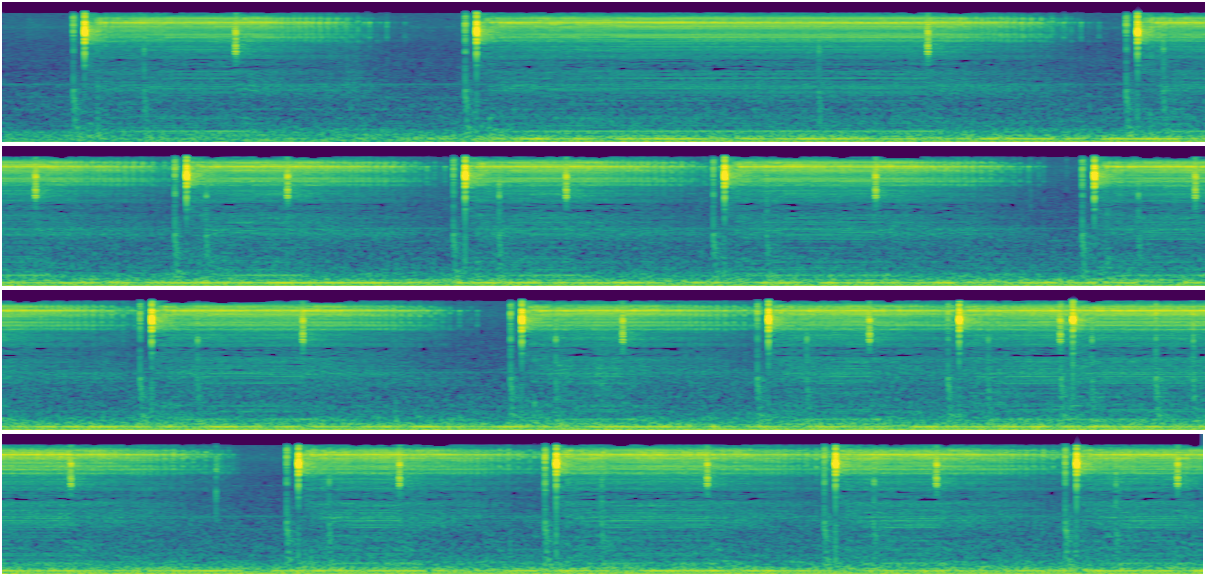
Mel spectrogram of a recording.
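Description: Small relay on a microcontroller relay board clicking over and over, roughly once or twice a second, each time a received radio packet closes it to run a small DC motor for about a quarter second. A steady low hum starts about two seconds in under the clicks.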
